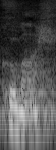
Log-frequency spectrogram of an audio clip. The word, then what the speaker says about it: Chumash: Your Chumash, fine, depending on your Yiddish pronunciation or not. But Chumash for our Sephardi listeners.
